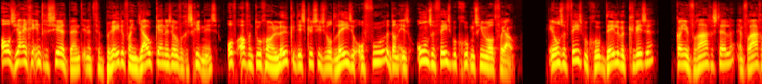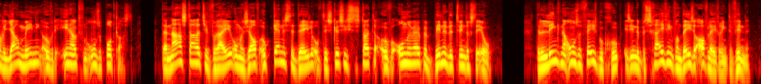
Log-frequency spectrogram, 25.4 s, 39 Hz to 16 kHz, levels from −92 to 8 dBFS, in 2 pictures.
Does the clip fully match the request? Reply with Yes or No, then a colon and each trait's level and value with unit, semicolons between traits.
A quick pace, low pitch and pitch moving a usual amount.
No: fast, 210 wpm; medium, 155 Hz; average, 4.7 semitones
